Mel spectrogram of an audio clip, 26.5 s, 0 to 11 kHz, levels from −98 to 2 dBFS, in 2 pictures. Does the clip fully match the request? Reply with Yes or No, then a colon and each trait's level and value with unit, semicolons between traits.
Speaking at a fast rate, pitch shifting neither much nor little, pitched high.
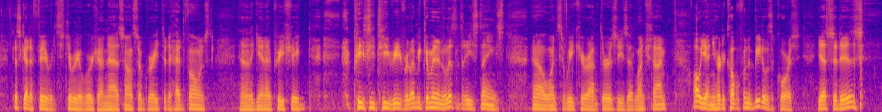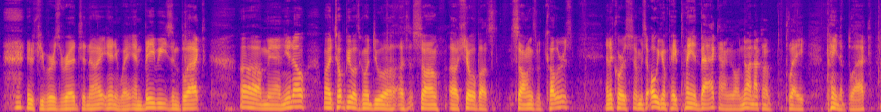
No: fast, 250 wpm; average, 3.8 semitones; low, 120 Hz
